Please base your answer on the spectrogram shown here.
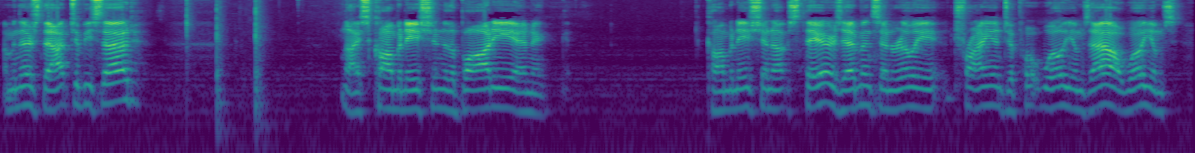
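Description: American man, forties, highish pitch, very bright forward voice, casual sports commentary, conversational and halting delivery. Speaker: live stream boxing play-by-play host. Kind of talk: casual commentary mixed with chat. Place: small room, indoors, streaming at a desk.

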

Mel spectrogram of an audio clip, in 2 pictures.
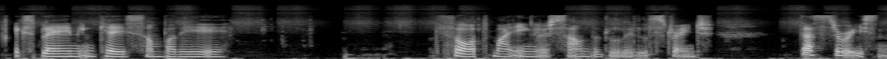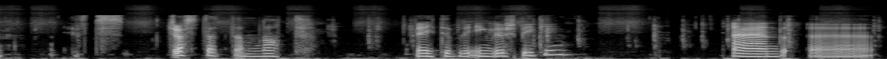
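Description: A woman's voice: lowish voice, creaky, a bit bright, slight background noise. A Norwegian woman with a Norwegian accent, hesitantly commentating her own Minecraft play in a casual, nervous way. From Norway. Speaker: Minecraft let's player.

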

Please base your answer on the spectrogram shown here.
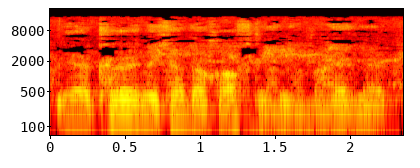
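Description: An actor playing an easygoing, amused palace guard in a fairy-tale radio play. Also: male voice, fairly low pitch, expressive, moderate pace, close to an everyday voice. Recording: noisy old vinyl record rip.

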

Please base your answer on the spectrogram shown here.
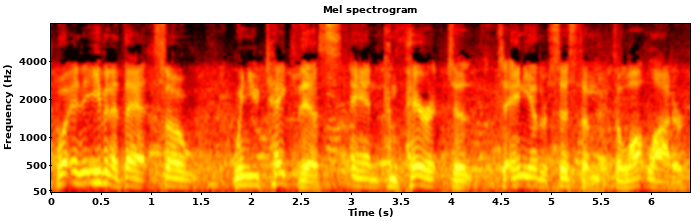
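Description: A man's voice: medium pitch, lively intonation, normal speed. Enthusiastic man hosting at a busy expo. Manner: upbeat, enthusiastic interviewer. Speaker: podcast host. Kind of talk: trade show interview. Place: busy expo hall floor. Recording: crowd noise in a busy hall.

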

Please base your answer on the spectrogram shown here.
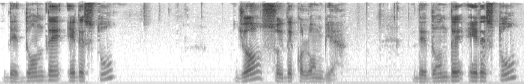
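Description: A man teaching a Spanish lesson, reading example questions and answers slowly and distinctly. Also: medium pitch, animated, a bit bright, breathy edge, no room sound, highs cut off. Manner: reads questions and answers slowly and distinctly, pausing between lines. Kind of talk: slow, clear language lesson reading example dialogues.

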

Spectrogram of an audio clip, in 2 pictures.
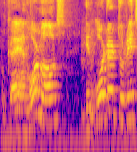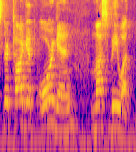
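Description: Man, 50s, anatomy instructor, animated lecture, echoey room, background noise. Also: high-pitched, a little slow. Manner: animated, playful, asks the class questions. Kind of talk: classroom lecture with call-and-response. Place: classroom in front of a whiteboard. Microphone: far camera.

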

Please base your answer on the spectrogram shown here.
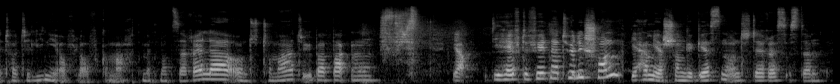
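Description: Slightly hoarse woman chatting to viewers. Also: mid-range voice, fairly bright tone, slight background noise. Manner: chatty, talks straight to viewers with many fillers. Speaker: family vlogger, mother of three. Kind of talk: casual vlog chat to camera. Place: child's bedroom and rooms at home, indoors. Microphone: phone camera held at arm's length.

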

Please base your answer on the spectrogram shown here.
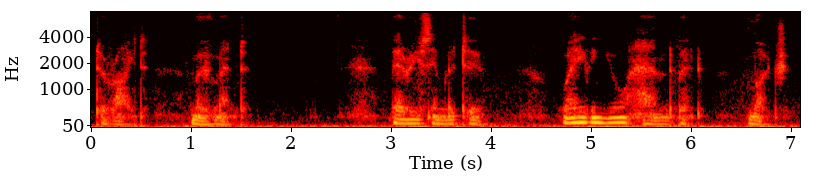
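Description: A middle-aged man plays a reassuring doctor in an ASMR role-play. His voice is soft and breathy, mostly whispered, rising and falling noticeably as he goes very slowly and deliberately through each step. There is faint background noise behind him. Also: sits low, animated. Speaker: ASMR performer playing a doctor examining a patient.

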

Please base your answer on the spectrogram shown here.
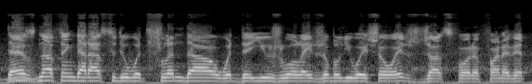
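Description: A man's voice: fairly high pitch, flat delivery, a bit bright, soft background music, rough recording. Man hosting a joking wrestling stream. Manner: teasing, joking, quick to laugh. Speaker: stream host and commentator. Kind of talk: casual play-by-play and banter.

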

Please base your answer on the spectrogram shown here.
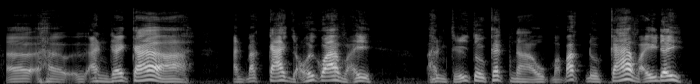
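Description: A man's voice: fairly high pitch, animated, moderate pace, pushed and bright. A man voicing a sly, greedy, lazy fox in a children's cartoon, wheedling and hemming as he talks. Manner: wheedling, hesitant with many hems.

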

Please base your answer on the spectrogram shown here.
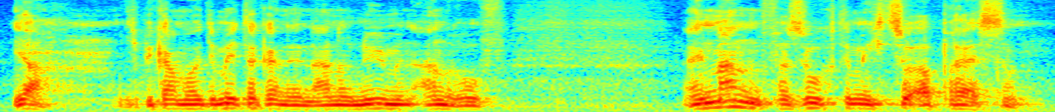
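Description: An actor playing an earnest married man making a confession in a measured, formal way, with a husky voice, in a crime radio play. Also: medium pitch, steady tone, darkish tone, a little hiss or hum, lightly acted. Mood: earnest, restrained.

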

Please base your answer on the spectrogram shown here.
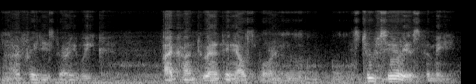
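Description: An actor playing a formal, concerned ship's captain in a radio drama, speaking with polite, measured authority. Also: male voice, low-pitched, background noise, natural voice. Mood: grave concern.

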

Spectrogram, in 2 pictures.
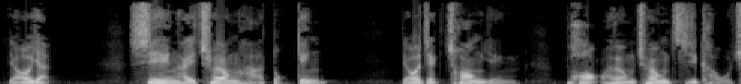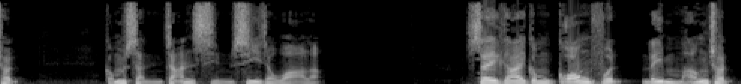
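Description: Hong kong cantonese guy narrating a story, really slow, voice goes up and down a lot, dry slightly muffled recording. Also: on the high side, big pitch swings, dry recording. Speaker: narrator of Buddhist stories.

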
